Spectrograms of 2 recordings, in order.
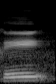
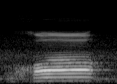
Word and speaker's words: خ: لہجے میں ادا کریں، اردو تلفظ سے پرہیز کریں، یعنی بے، تے، سے، حے، خے، طے، غے وغیرہ ہرگز نہ پڑھیں، بلکہ با، تا، سا، حا، خا، طا، ظا پڑھیں۔ اس مثال کو ہم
